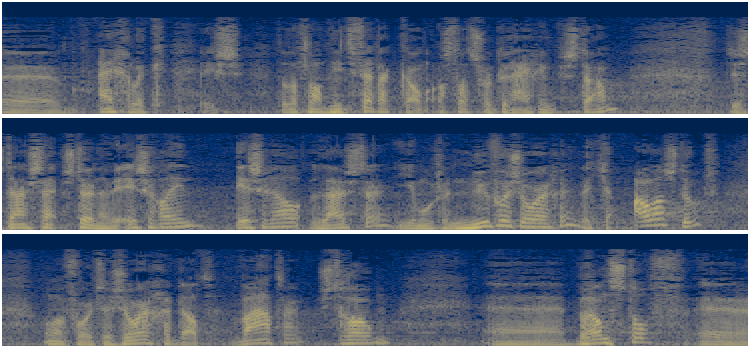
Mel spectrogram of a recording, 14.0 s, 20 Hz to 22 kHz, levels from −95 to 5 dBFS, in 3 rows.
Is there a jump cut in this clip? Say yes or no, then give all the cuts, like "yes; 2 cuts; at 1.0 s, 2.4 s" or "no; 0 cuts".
yes; 2 cuts; at 1.2 s, 3.5 s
